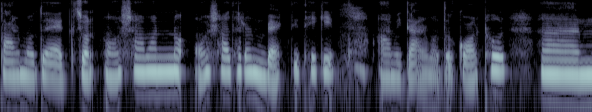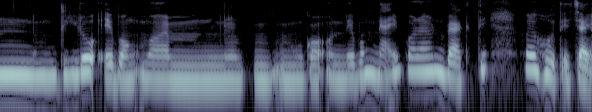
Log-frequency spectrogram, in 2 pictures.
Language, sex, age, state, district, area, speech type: Bengali, female, 18-30, West Bengal, Hooghly, urban, spontaneous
